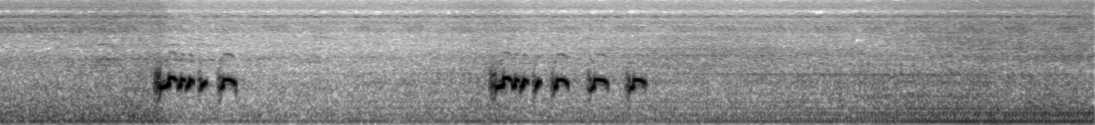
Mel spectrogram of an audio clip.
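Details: Zebra dove kept as a lure bird, gedong mengo song style, calling at sunrise: two phrases of stuttered, rolling coos about two seconds apart, the second longer with four quick clipped notes, faint hum beneath.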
